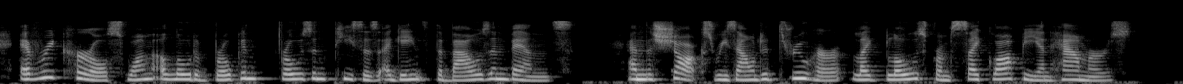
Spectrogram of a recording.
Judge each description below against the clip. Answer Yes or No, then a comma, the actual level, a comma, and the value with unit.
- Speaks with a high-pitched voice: Yes, high, 225 Hz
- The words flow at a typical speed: No, slow, 125 wpm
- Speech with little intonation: No, average, 3.0 semitones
